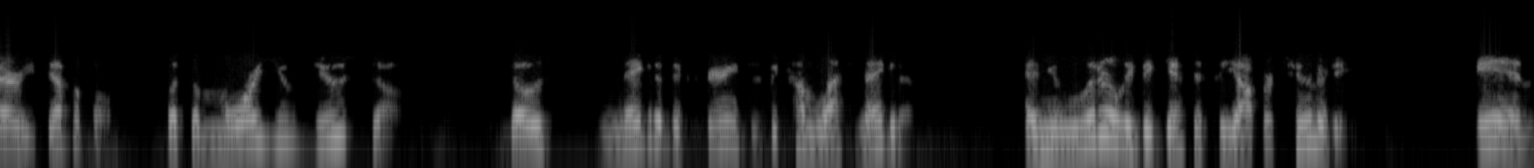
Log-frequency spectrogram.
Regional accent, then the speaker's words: New York, United States; moved away as an adult; now in Wisconsin, United States; I'm from New York originally.

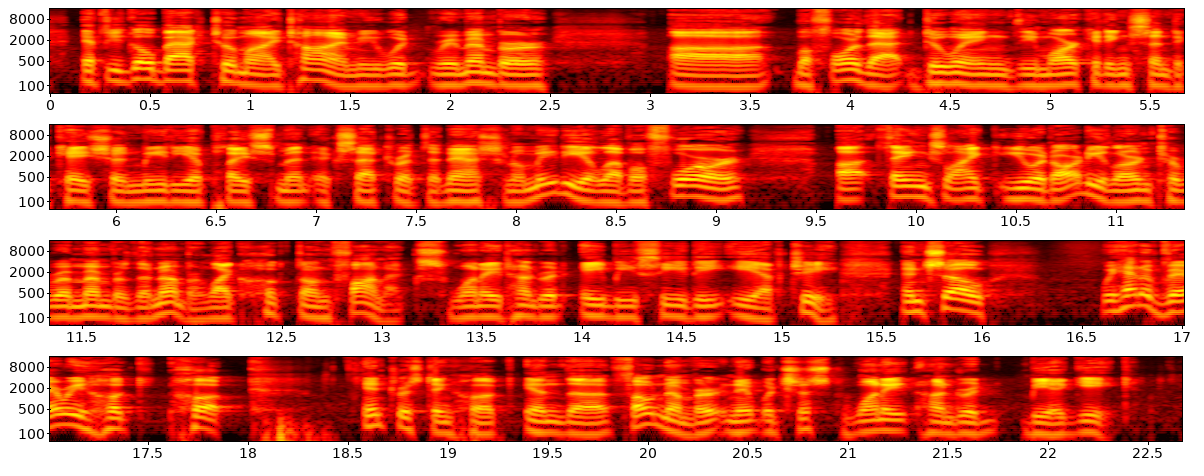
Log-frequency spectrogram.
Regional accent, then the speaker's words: San Antonio, Texas, United States; also born or lived in Carmel, California / Dallas-Fort Worth, Texas / Washington, D.C.; I grew up in San Antonio, Texas is where I grew up

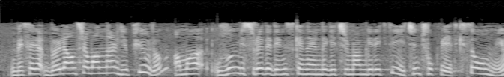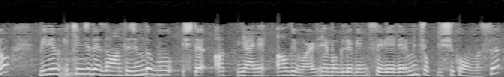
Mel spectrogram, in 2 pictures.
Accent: Çanakkale, Turkey; Çanakkale doğumluyum.

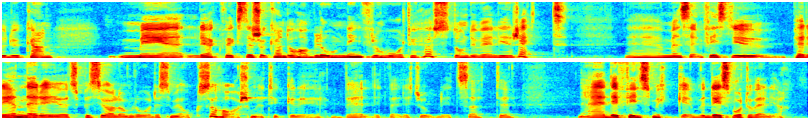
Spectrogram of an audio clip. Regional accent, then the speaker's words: Flen, Södermanland, Sweden; moved away as an adult; now in Stockholm, Sweden; Jag är född och uppvuxen i Flen

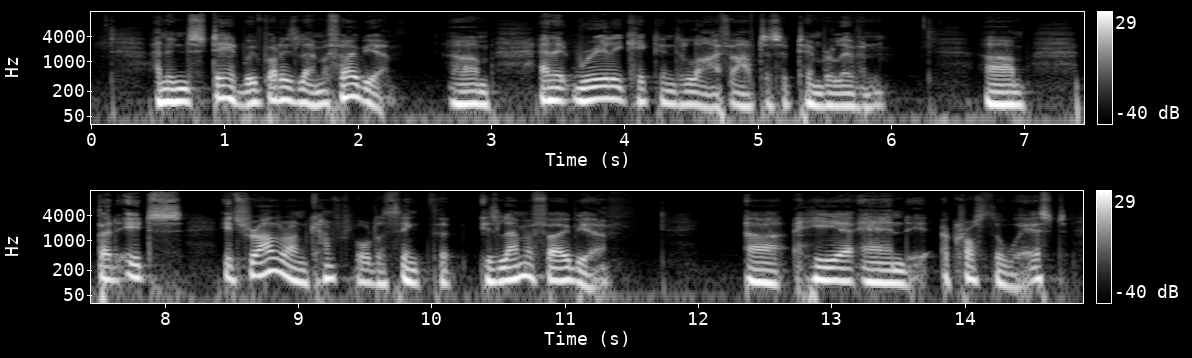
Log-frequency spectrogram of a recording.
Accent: Melbourne, Victoria, Australia; when I was growing up in Melbourne, there was a very sharp rift between Protestants and Catholics.

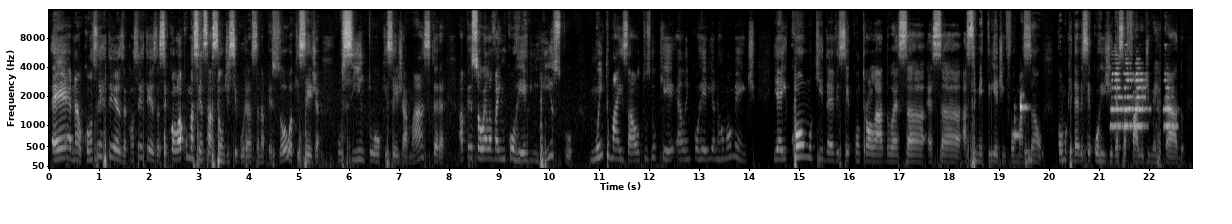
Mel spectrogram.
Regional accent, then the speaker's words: Minas Gerais, Brazil; now in Manaus, Brazil; eu não sou eu não sou manauara, eu não sou amazonense, eu vim lá de Minas Gerais

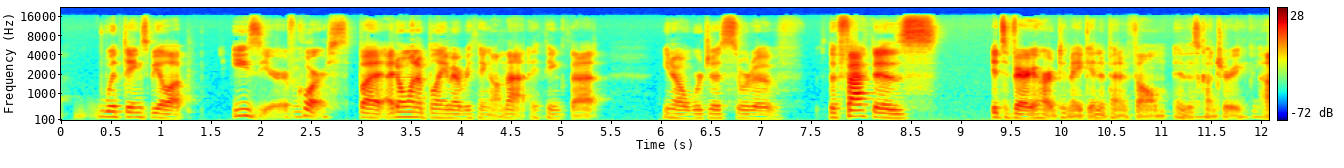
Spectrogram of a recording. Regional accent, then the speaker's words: United States; growing up as Korean American in this small town where I was literally the only Asian person I ever saw

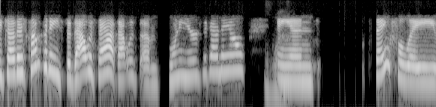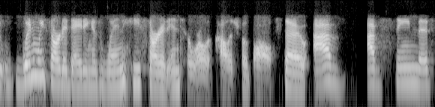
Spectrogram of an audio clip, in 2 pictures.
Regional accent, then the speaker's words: Lexington, South Carolina, United States; moved away; I grew up in a small town called Lexington, South Carolina

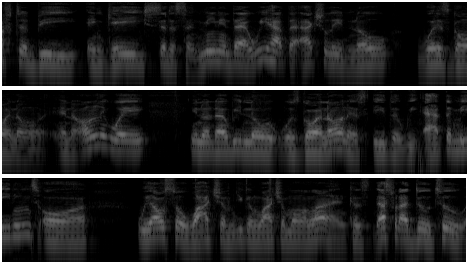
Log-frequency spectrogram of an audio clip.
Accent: New Orleans, Louisiana, United States; I was born and raised in the St. Bernard Housing Projects

